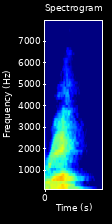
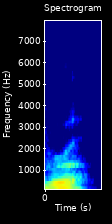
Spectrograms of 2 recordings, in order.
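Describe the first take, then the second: First: The syllable has a full, clear vowel. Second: The syllable has a reduced schwa vowel. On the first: The speaker calls it wrong. "we're not going to say re or re" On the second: The speaker calls it right. "It's going to be r"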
